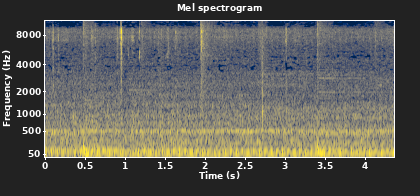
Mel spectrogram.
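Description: Yamaha NMAX scooter's single-cylinder engine idling steadily. A few light clicks come through as wires are handled and pushed into the dash.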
